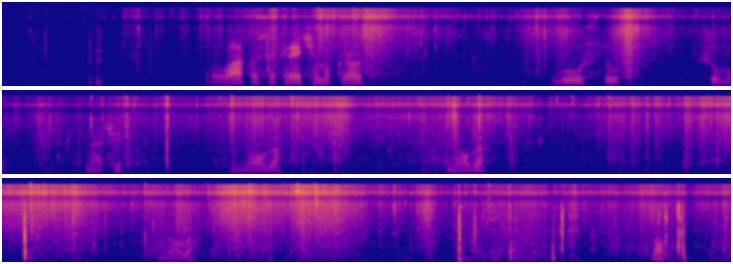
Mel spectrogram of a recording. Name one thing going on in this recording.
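Dry leaves crunch and twigs snap underfoot as someone walks.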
